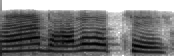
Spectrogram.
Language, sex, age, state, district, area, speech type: Bengali, female, 30-45, West Bengal, Darjeeling, urban, conversation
